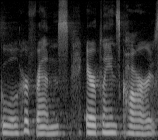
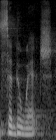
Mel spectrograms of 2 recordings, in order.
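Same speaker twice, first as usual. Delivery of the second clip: usual speaking voice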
